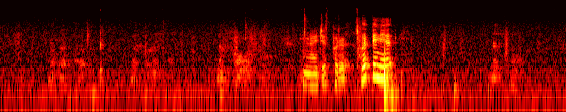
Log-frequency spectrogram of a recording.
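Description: An older woman talks calmly close by.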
